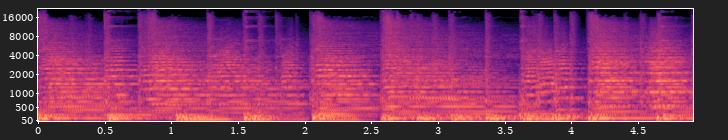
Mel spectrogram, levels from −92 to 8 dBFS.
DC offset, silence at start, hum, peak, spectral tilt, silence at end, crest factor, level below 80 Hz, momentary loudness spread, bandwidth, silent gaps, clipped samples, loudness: under 0.1%; 0 s; none; 0 dBFS; -5 dB/octave; 0 s; 16 dB; -28 dBFS; 3 LU; over 20 kHz; none; under 0.1%; -16 LUFS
